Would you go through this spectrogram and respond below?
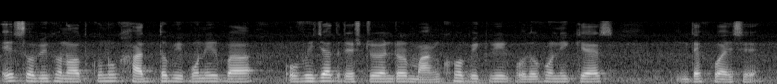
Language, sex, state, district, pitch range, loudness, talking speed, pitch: Assamese, male, Assam, Kamrup Metropolitan, 130-140 Hz, -20 LUFS, 90 wpm, 135 Hz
